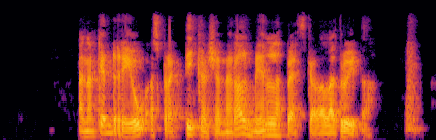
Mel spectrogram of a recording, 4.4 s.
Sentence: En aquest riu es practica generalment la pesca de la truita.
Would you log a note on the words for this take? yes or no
no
